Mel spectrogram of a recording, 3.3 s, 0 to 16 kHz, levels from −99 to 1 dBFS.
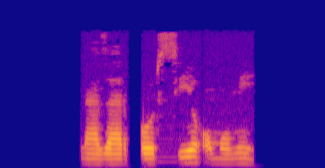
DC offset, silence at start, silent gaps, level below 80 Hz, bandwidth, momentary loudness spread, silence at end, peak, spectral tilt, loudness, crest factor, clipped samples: under 0.1%; 0.8 s; 1.36-1.41 s; -78 dBFS; 8 kHz; 11 LU; 0.7 s; -6 dBFS; -4.5 dB/octave; -24 LUFS; 18 dB; under 0.1%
